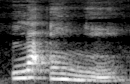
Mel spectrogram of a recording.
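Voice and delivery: normal talking voice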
